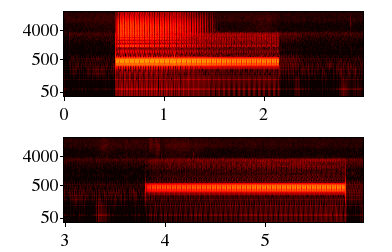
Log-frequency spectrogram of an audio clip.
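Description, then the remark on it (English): A steady telephone line tone rings out in two long pulses separated by a short pause, each a sustained mid-pitched hum, as a call is being placed; no one speaks. “So let's get on with our show and let's give Lee a call.”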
